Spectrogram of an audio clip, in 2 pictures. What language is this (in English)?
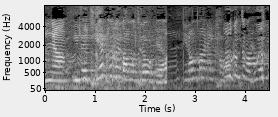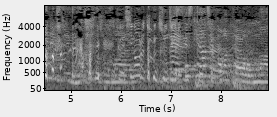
Korean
